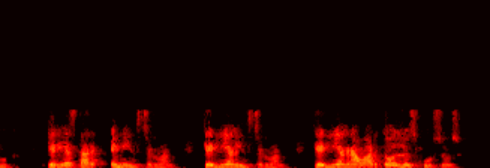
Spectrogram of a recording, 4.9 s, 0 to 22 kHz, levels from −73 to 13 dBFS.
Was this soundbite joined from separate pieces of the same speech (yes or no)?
yes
